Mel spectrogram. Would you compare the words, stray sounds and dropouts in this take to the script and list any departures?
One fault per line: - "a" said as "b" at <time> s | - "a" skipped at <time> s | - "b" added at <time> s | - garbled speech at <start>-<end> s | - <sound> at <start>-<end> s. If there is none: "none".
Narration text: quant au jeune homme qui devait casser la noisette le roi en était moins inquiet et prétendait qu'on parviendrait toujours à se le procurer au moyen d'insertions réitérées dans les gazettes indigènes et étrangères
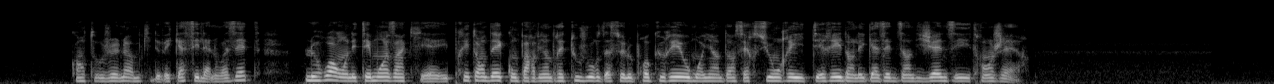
none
